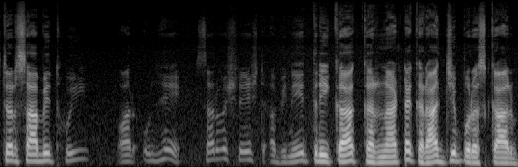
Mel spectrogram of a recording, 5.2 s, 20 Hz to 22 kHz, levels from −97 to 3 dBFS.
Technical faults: automatic gain rising

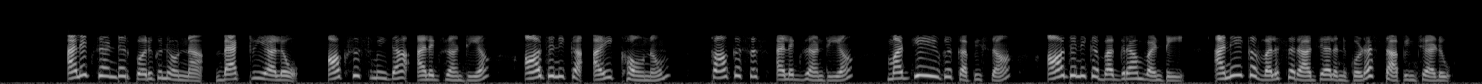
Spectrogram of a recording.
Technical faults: none

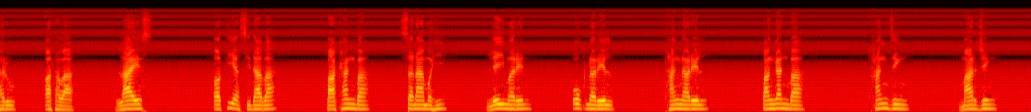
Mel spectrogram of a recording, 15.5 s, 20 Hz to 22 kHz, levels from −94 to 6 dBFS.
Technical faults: DECT cordless phone buzz

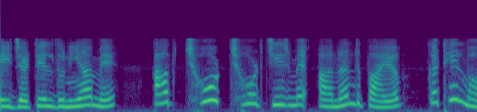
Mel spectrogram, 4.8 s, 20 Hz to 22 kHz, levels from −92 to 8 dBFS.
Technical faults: Nellymoser compression; pre-echo

